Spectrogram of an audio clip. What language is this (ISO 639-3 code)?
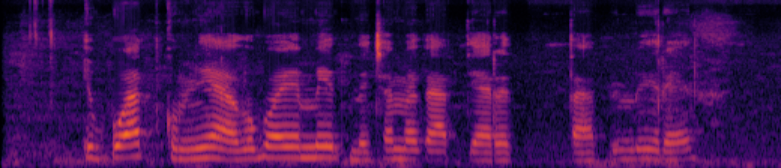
kln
